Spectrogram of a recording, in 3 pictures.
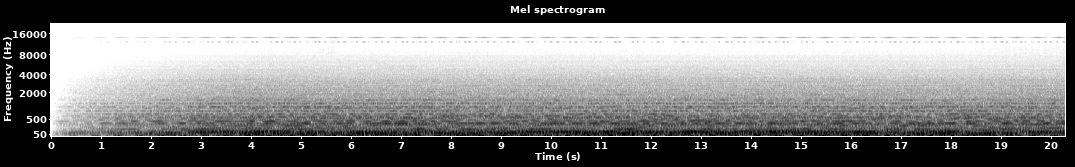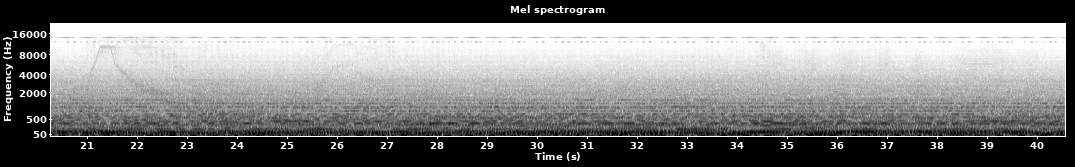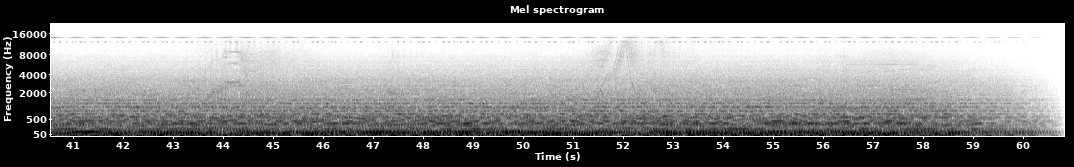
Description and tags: atmo-digital forest
a deep and moody drone/pad/atmo with some highly sizzling stuff going on.
deep, pad, ambient, atmo, drone, dubtechno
